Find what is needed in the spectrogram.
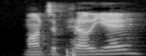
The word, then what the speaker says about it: Montpellier: So uh, some more um uh, influences that uh, Rabelais had um in the uh, University of Montpellier's Montpellier. Sorry, is that how you pronounce it? – Yeah, Montpellier. Yeah.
